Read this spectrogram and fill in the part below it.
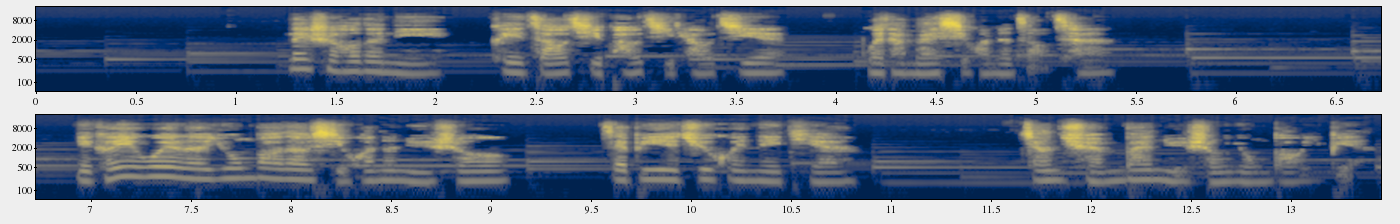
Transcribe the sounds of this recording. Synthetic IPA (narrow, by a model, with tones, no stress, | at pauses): na˥˩ɪʂɻ̩˧˥xo˧˩ʊd̪ə˩ni˨˩ | kʰɤ˧˥i˨˩t͡sɑ˧˥ʊt͡ɕʰi˨˩pʰɑ˧˥ʊt͡ɕʰi˨˩t̪ʰjɑ˧˥ʊt͡ɕjɛ˥pu˧˥xe˥˩t̪ʰa˥ma˧˥ɪɕi˨˩xwa˧˥nd̪ə˨t͡sɑ̰˨˩ʊt͡sʰa˥n | ni˨˩kʰɤ˧˥i˨˩we˥˩ɪlə˩jʊ˥ŋpɑ˥˧ʊt̪ɑ˥˩ʊɕi˨˩xwa˧˥nd̪ə˨ny˨˩ʂɤ˥ŋt͡sa˥˧ɪpi˥˧jɛ˥˧t͡ɕy˥˧xwe˥˧ɪne˥˩ɪt̪ʰjɛ˥n | t͡ɕjɑ˥ŋt͡ɕʰɥɛ˧˥npa˥nny˨˩ʂɤ˥ŋjʊ˥ŋpɑ˥˧ʊi˧˥˩pjɛ̰˥˩n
